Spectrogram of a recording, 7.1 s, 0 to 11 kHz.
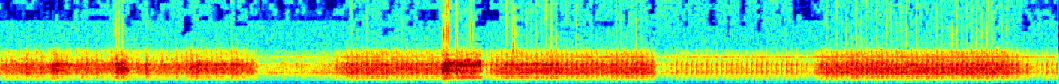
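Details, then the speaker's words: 1935 Rogers 7R622 tube radio with burned, shorted AM antenna transformer bypassed, tuned to 590 AM: hissing crackly static in bursts drowning the station, which is hidden under the noise. "that's better did you get rid of that noise there's the station hidden under the noise so this is actually a noise blocker the way i'm using it"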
